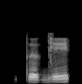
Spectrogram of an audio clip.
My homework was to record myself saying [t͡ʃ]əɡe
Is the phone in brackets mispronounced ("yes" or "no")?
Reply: yes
